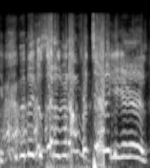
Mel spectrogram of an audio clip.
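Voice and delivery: high, laughing disbelief; incredulous laughing. Real, not acted. Storyteller mocking a coworker's false boast, laughing incredulously. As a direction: crack up through the words, pitch climbing.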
